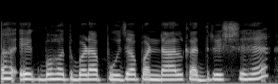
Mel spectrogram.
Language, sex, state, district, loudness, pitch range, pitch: Hindi, female, Jharkhand, Garhwa, -14 LUFS, 225-240 Hz, 230 Hz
